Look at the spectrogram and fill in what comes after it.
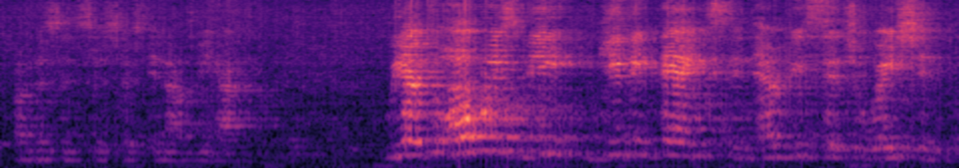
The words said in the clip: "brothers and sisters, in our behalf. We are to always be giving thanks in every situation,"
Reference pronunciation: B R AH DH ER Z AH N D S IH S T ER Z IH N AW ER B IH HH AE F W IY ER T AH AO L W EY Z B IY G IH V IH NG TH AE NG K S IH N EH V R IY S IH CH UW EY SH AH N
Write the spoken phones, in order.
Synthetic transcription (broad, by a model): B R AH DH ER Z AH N S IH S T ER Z IH N AW ER B IH HH AE F W IY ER T AH AO L W EY Z B IY G IH V IH NG TH AE NG K S IH N EH V R IY S IH CH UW EY SH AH N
